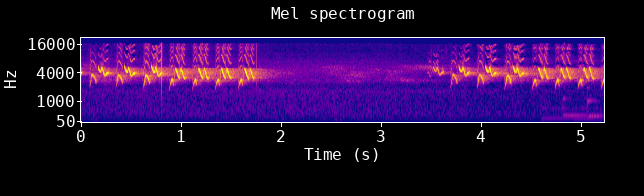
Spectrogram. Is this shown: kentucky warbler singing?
yes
